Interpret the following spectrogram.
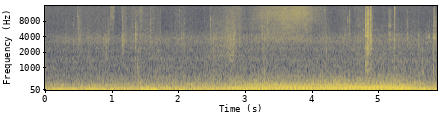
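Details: BMW E38 740i after air suspension damper and air bellows optimization, driven over cobblestones: steady low road rumble and engine drone with no knocks or clunks from the suspension; quiet suspension over cobblestones after repair.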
